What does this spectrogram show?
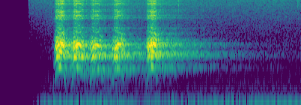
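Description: A distant dog gives a quick run of five echoing barks, then falls silent.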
